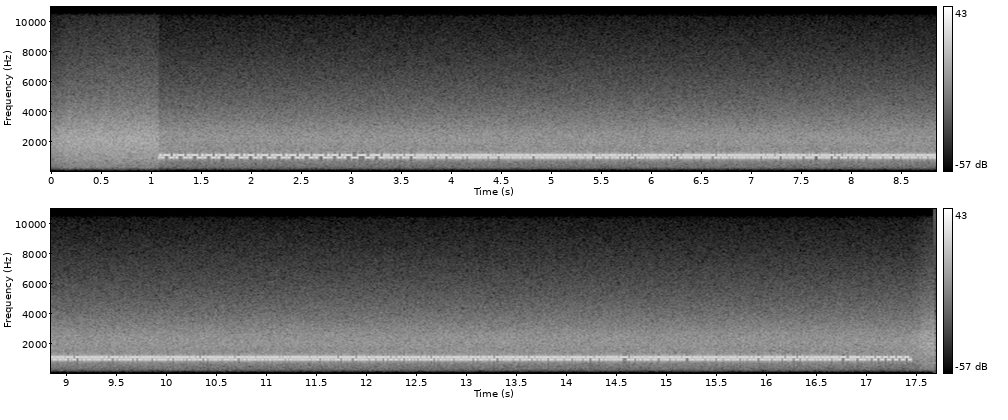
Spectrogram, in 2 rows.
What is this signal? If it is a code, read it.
NAVTEX (SITOR-B), 100 baud, 170 Hz shift, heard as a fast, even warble, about 1030 Hz centre. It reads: VA ESDEVENIR LA MARCA REGISTRADA DELS PRODUCTES CORNING PER A CONSUMIDORS DURANT TRES DECADES.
